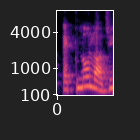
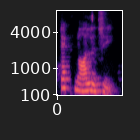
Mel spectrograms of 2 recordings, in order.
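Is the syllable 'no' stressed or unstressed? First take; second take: stressed; unstressed. First: The syllable 'no' carries the stress. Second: The syllable 'no' does not carry the stress. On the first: The speaker calls it wrong. "The pronunciation is not technology. You don't have to stress on no" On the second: The speaker calls it right. "It's technology"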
